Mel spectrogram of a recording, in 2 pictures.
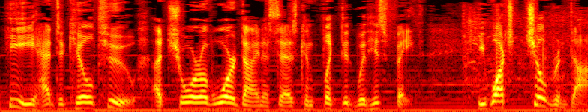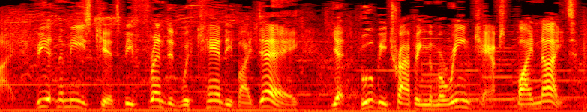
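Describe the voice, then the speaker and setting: Dramatic American male storyteller, very expressive pitch. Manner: dramatic pauses, short emphatic phrases. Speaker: news reporter narrating a feature story. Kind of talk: scripted narration, dramatic human-interest storytelling. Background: music under the voice.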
